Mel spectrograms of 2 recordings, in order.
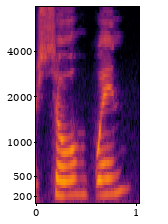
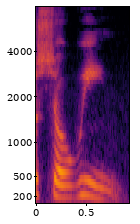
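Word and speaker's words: Samhain: begin their year of Sun hime pronounced either so when or so weaned others see jewel at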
